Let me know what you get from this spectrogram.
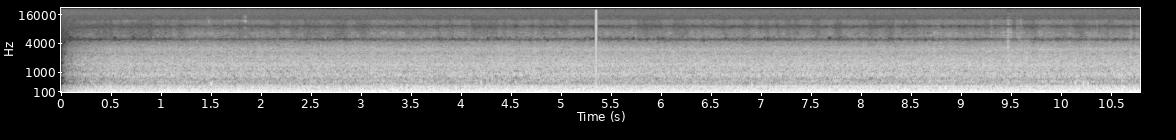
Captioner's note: hum of vehicle on a highway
